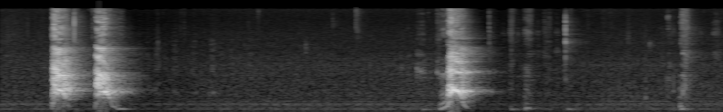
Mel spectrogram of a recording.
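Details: Domestic dog barking at a cow hoof: two quick sharp barks close together, then a pause and a third bark around four and a half seconds in, followed by faint soft taps.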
